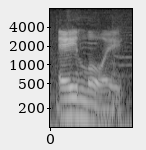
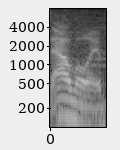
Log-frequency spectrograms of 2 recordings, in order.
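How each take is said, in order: First: It sounds different from the everyday word alloy. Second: It sounds like the everyday word alloy. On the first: This is the official way to say the name. "but then say it's Aloy" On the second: This is how everyone would naturally read it. "something that everyone knows how to say"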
